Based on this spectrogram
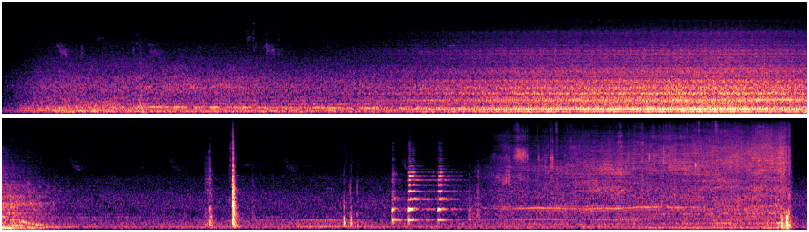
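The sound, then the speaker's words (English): A steady engine hum fills a car park for about ten seconds, then fades, followed by door clunks, clicks and a whirring mechanism, with the idling murmur returning faintly near the end. “We cut to the car park.”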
